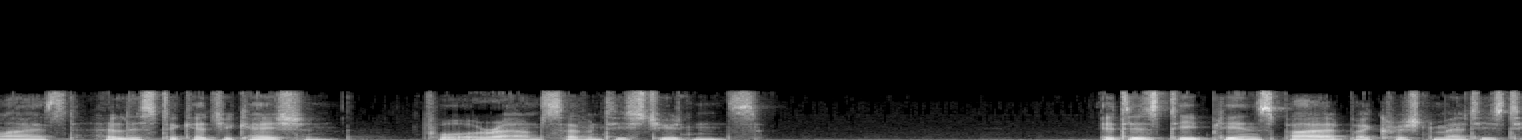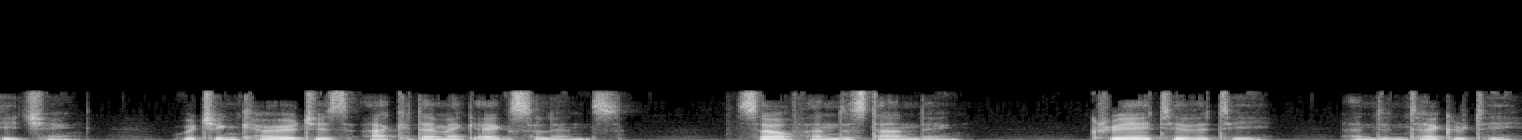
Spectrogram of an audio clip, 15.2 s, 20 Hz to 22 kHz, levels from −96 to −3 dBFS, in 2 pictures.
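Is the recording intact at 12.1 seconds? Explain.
Yes, at 12.1 seconds the speech runs through intact, with no dropout, click or other fault at that moment.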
